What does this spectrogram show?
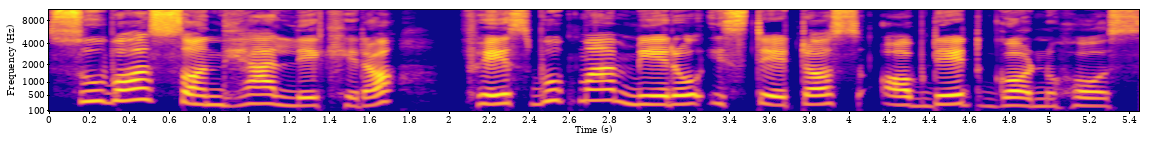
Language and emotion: Nepali, neutral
